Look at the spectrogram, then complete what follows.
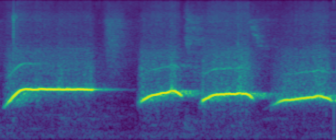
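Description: Someone whistles a slow tune, close and fairly loud, in four drawn-out phrases with short breaks between them. The pitch wavers and sounds a little off-key.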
